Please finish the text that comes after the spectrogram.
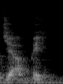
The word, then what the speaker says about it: Yahvé: Entonces queda Yahweh o Yahvé, como nosotros lo llamamos.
